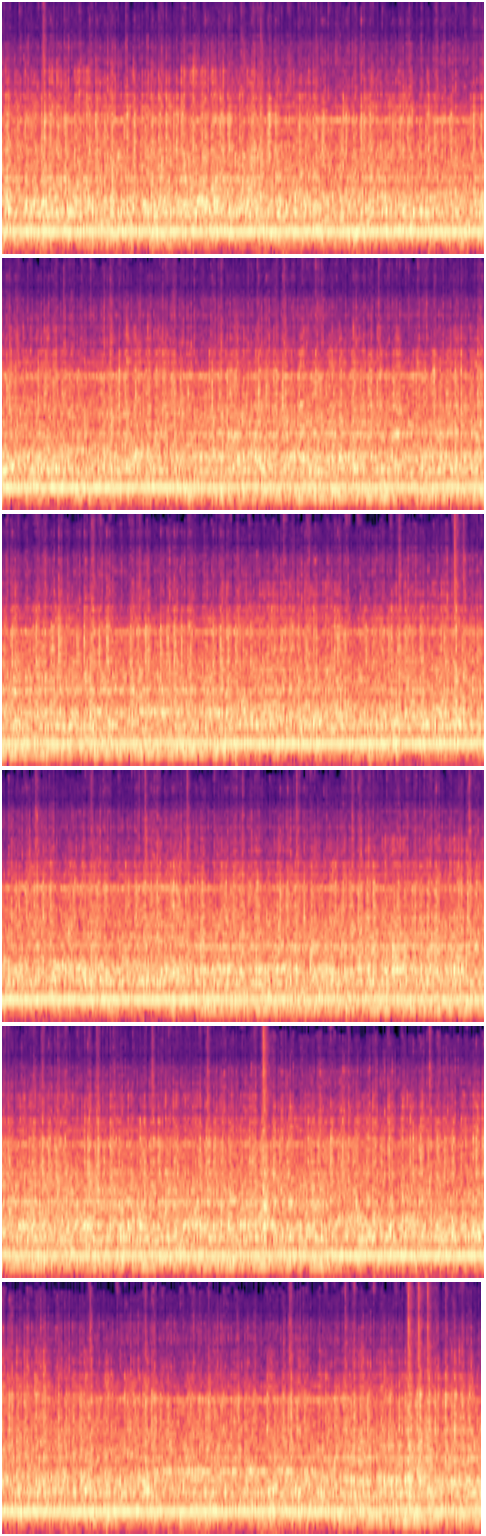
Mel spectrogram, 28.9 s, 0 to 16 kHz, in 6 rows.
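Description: HP 7585B pen plotter running, its motors whirring steadily as it moves the pen about plotting dots, over a constant low hum.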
